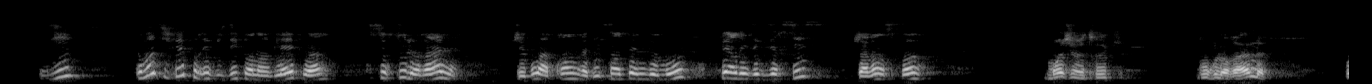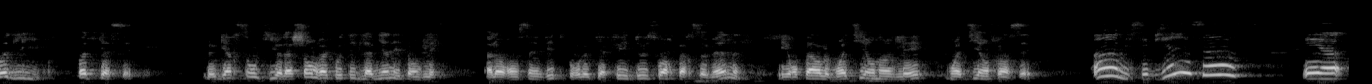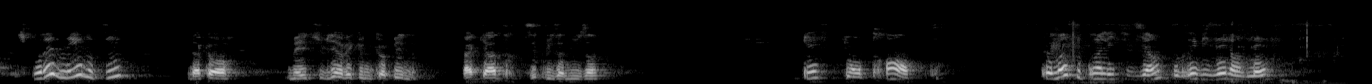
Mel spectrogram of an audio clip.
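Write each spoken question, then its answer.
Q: Comment s'y prend l'étudiant pour réviser l'anglais?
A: Il parle avec son voisin de chambre anglais autour d'un café deux soirs par semaine, moitié en anglais, moitié en français.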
